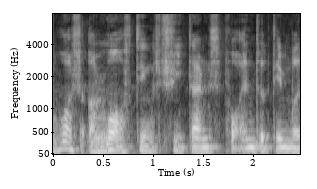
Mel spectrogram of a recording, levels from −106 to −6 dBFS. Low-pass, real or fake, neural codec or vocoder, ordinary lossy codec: none; fake; codec, 16 kHz, 4 kbps, FunCodec, trained on Chinese and English, 50 frames a second; none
